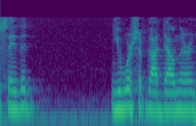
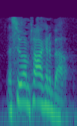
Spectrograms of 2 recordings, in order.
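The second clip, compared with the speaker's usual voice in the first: ordinary talk, nothing marked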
